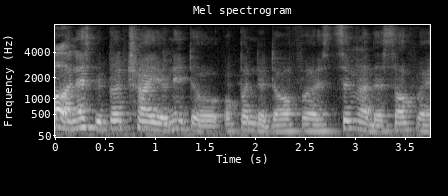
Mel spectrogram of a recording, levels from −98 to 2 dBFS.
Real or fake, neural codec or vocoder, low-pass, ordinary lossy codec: real; none; none; none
